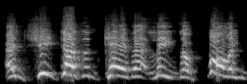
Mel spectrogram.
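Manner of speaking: hammed-up stern TV judge; Jeanine Pirro impression. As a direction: hand down a verdict like a TV judge. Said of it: "I can do my Jeanine all day".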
